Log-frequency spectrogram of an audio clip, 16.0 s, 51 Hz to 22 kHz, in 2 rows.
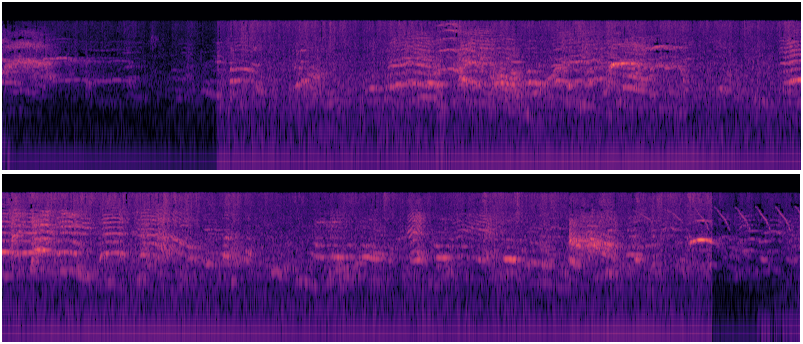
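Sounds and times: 
children playing: 0:00.0 - 0:15.9
birds chirping and twittering: 0:13.7 - 0:15.9.

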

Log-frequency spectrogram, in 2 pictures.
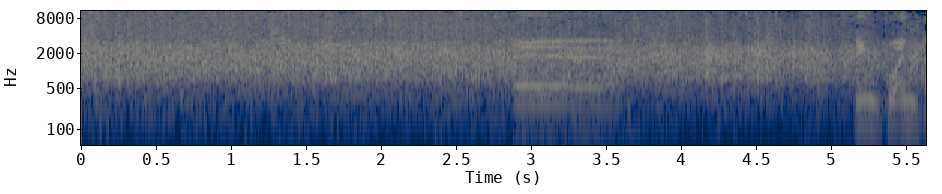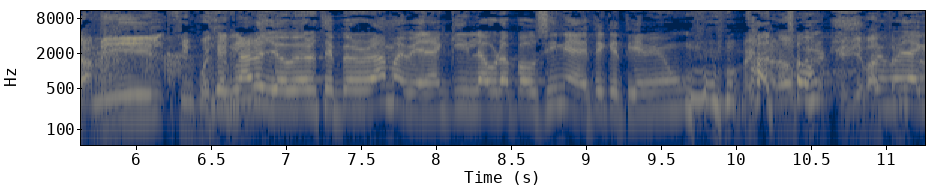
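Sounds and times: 
large audience applause: 0:00.0 - 0:06.9
speech: 0:02.9 - 0:03.3, 0:05.2 - 0:11.2.

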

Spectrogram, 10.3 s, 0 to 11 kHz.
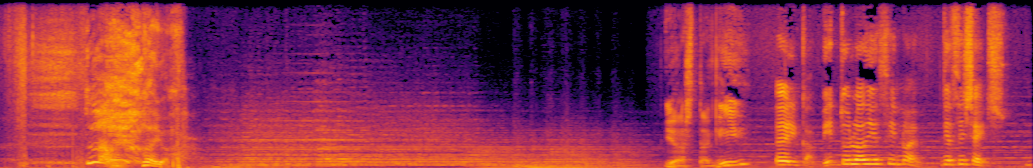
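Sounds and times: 
person sneezing: 0:00.2 - 0:02.0
speech: 0:01.0 - 0:01.9, 0:06.7 - 0:10.3.

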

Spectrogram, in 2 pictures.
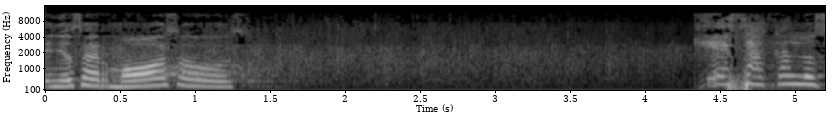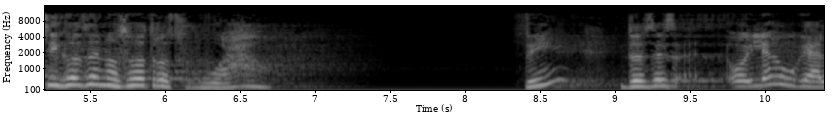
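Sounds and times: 
speech: 0:00.0 - 0:01.4, 0:04.3 - 0:06.8, 0:08.4 - 0:10.3
audience applause: 0:00.5 - 0:04.7.

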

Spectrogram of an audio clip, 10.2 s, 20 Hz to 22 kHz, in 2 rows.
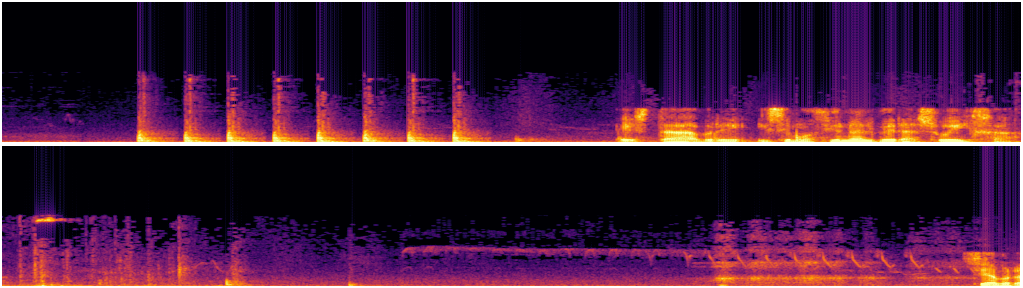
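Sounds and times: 
firm knocking on a door: 0:00.7 - 0:02.5
speech: 0:03.1 - 0:05.4, 0:10.0 - 0:10.1.

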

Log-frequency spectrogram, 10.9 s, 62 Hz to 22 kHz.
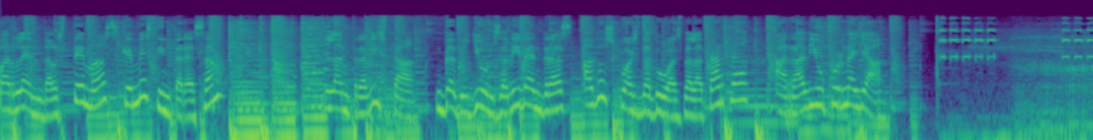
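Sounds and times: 
speech: 0:00.0 - 0:02.5, 0:03.2 - 0:09.1
alarm clock ringing with high electronic beeping: 0:09.4 - 0:10.9.

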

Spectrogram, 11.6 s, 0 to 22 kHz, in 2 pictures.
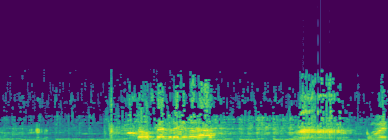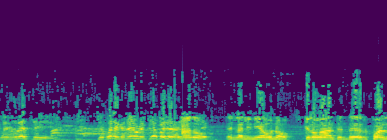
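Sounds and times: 
loud burp in a loudest-burp contest: 0:00.4 - 0:00.9, 0:04.4 - 0:05.4
speech: 0:02.1 - 0:03.4, 0:05.5 - 0:11.6.

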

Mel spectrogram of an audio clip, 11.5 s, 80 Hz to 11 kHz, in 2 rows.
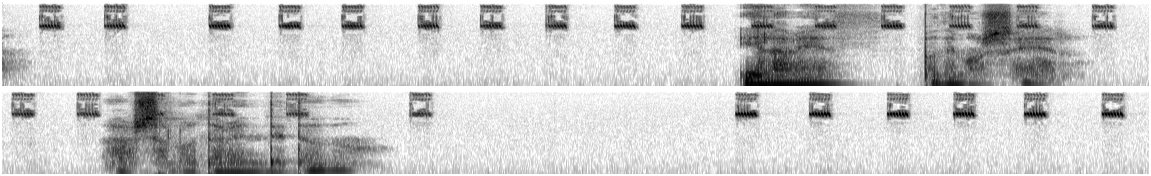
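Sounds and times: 
cricket chirping: 0:00.1 - 0:04.6, 0:05.4 - 0:06.2, 0:09.4 - 0:11.4
speech: 0:03.7 - 0:05.4, 0:06.3 - 0:07.6.

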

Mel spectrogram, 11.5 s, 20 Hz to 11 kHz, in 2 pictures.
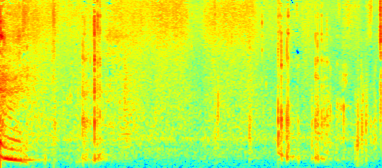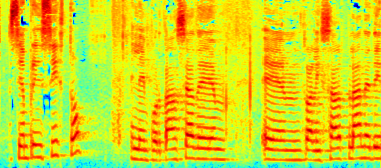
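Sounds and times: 
speech: 0:00.0 - 0:00.4, 0:06.0 - 0:11.4
person sipping and swallowing water: 0:00.5 - 0:05.9.

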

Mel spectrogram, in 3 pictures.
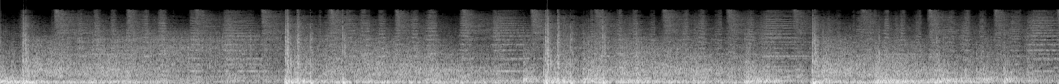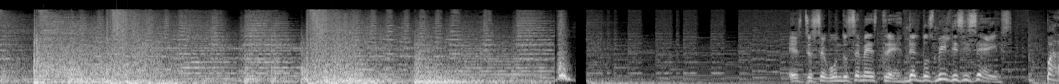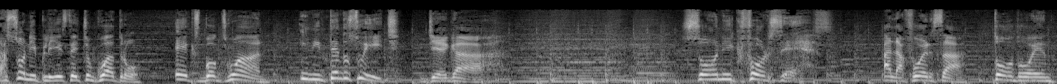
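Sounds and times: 
continuous rumbling roar: 0:00.0 - 0:12.6
heavy explosion blasts: 0:00.0 - 0:15.8
speech: 0:18.6 - 0:26.3, 0:28.0 - 0:29.4, 0:30.0 - 0:31.7.

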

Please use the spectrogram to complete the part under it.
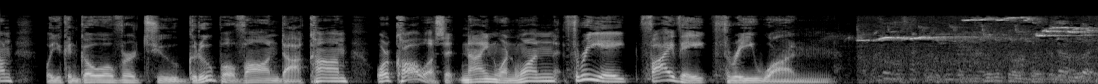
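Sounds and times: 
speech: 0:00.0 - 0:08.4
birds chirping with thin high whistling calls: 0:08.3 - 0:10.9
low murmur of sound: 0:08.3 - 0:10.9.

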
